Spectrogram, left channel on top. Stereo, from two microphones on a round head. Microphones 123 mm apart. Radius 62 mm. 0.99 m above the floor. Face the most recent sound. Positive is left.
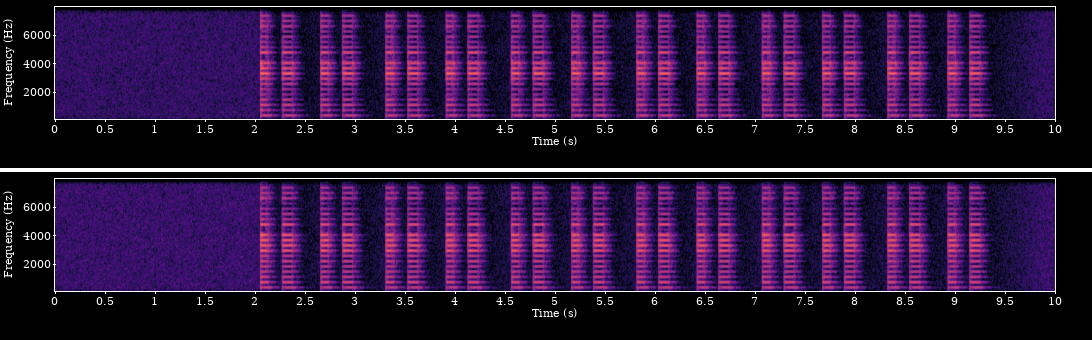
turn(degrees=10)  # may be behind; listen again after turning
